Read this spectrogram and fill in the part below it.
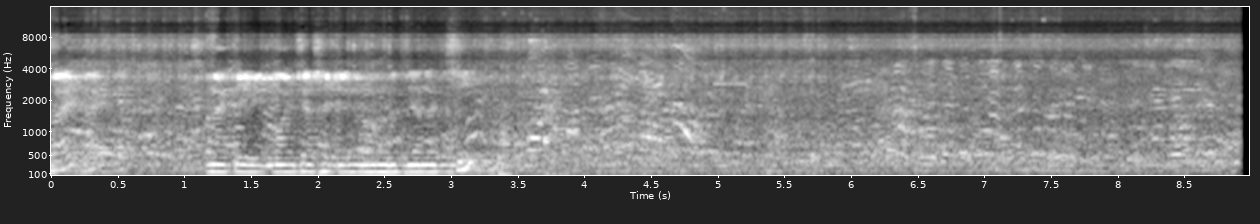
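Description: A crowd of men and women chatters all around.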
